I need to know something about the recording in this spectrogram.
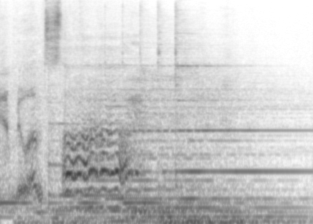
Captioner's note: moaning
